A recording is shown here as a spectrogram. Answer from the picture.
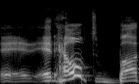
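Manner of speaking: sudden cracking, breaking voice. Speaker breaking down a Rockies win over a division rival, voice cracking. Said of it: "that was a weird voice crack right there".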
